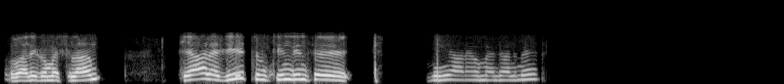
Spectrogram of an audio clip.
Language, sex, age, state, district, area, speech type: Urdu, male, 18-30, Bihar, Madhubani, rural, conversation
